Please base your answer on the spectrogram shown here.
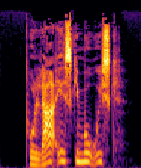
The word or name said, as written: polareskimoisk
